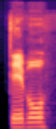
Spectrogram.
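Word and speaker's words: Daboll: Am I saying that right? – Dable.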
